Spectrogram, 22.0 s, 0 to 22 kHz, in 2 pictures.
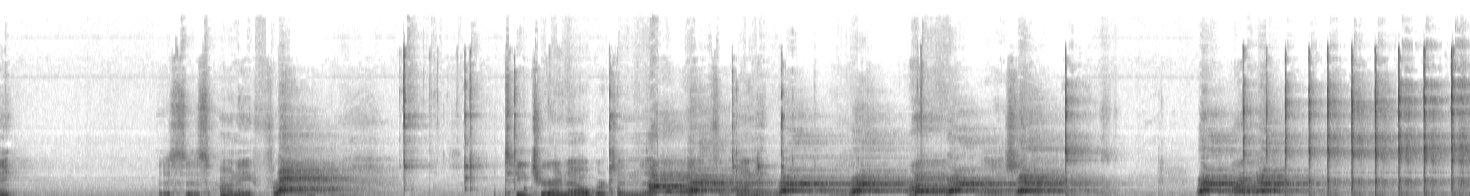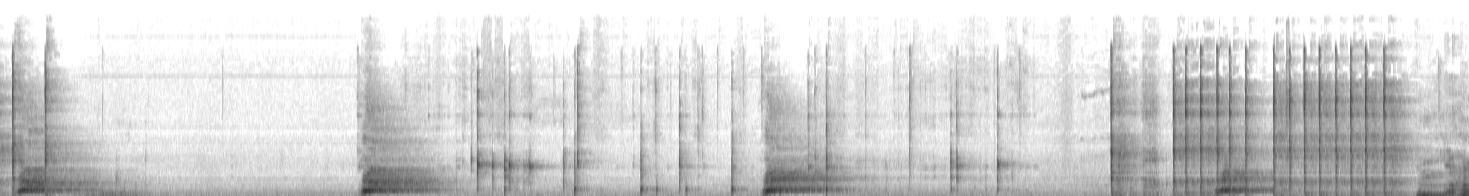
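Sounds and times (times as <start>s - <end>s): dog barking: 2.1s - 2.6s, 4.8s - 8.2s, 9.0s - 9.8s, 11.2s - 11.8s, 13.7s - 14.4s, 16.7s - 17.4s, 20.1s - 20.6s.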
